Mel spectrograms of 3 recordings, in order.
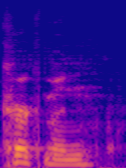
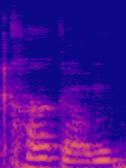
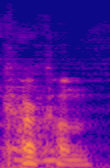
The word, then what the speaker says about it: Kirkham: Rick Kirkman, self-producer, Joe Exotic Been saying TV. his name wrong. Do that man some justice. Rick Kirkham. Rick Kirkham.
